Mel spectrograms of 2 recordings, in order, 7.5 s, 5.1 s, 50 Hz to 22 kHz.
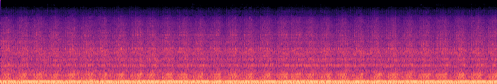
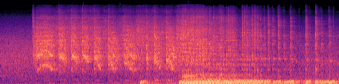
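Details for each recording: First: Turbo D16 Honda EF hatch, GTX3576R turbo, first start, while ignition timing is set: steady even idle around 1000–1200 rpm with loud exhaust drone, no misses or hunting. Normal idle. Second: Turbo D16 Honda EF hatch, GTX3576R turbo, first start: long uneven cranking with throttle held open, then rough catch and lumpy idle. MAP read zero and coolant-temp correction dumped excess fuel. Hard start from over-rich fueling.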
